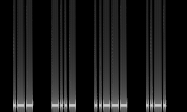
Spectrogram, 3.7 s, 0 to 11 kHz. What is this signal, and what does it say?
Morse code, heard as a keyed tone, about 28 wpm, spaced as for 16 wpm, 700 Hz. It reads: WX2F
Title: USA Call Signs - 4 Characters - 3x Character Spacing - 28wpm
